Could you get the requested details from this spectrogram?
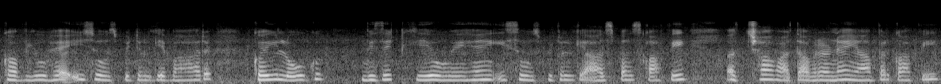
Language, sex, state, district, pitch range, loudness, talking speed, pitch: Hindi, female, Haryana, Rohtak, 195-215 Hz, -18 LUFS, 155 wpm, 205 Hz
